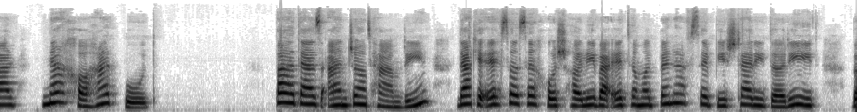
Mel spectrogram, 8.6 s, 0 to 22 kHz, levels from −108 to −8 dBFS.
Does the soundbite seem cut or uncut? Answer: cut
